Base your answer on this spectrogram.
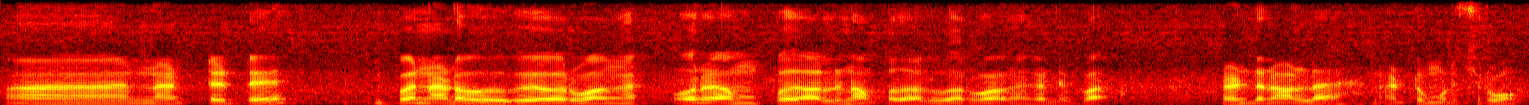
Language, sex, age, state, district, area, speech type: Tamil, male, 45-60, Tamil Nadu, Mayiladuthurai, urban, spontaneous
